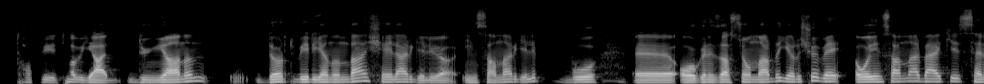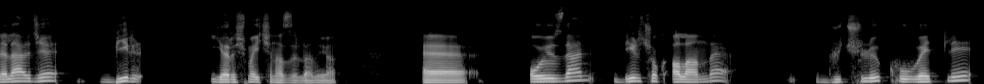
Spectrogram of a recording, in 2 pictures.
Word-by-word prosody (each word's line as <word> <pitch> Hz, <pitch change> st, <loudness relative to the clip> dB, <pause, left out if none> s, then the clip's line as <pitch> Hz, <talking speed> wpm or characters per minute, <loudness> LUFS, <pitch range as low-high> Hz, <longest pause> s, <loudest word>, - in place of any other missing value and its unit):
Tabii, 105 Hz, -2 st, -9 dB
tabii. 110 Hz, -2 st, -2 dB
Ya 95 Hz, -2 st, +2 dB, 0.2 s
dünyanın 110 Hz, +9 st, +2 dB
ı -, -, -17 dB, 0.6 s
dört 120 Hz, 0 st, +2 dB
bir 120 Hz, 0 st, +2 dB
yanından 115 Hz, +6 st, +1 dB
şeyler 125 Hz, -5 st, -1 dB
geliyor. 95 Hz, -3 st, -2 dB
İnsanlar 105 Hz, +3 st, -3 dB
gelip 125 Hz, +6 st, -5 dB, 0.2 s
bu, 115 Hz, +1 st, 0 dB, 0.3 s
eee, 100 Hz, 0 st, +4 dB
organizasyonlarda 110 Hz, +4 st, +2 dB
yarışıyor 135 Hz, +4 st, -2 dB
ve 140 Hz, -1 st, +2 dB
o 120 Hz, +2 st, +5 dB
insanlar 135 Hz, +4 st, -1 dB
belki 135 Hz, +1 st, -1 dB
senelerce 140 Hz, +6 st, +1 dB, 0.4 s
1 130 Hz, +5 st, -1 dB, 0.7 s
yarışma 115 Hz, 0 st, +1 dB
için 110 Hz, -3 st, -4 dB
hazırlanıyor. 90 Hz, -1 st, -4 dB, 0.9 s
Eee, 100 Hz, -1 st, +4 dB, 0.6 s
o 130 Hz, +2 st, +5 dB
yüzden 170 Hz, +8 st, 0 dB, 0.2 s
birçok 145 Hz, +5 st, -1 dB
alanda 120 Hz, +8 st, +2 dB, 0.9 s
güçlü, 115 Hz, +9 st, -2 dB
kuvvetli 130 Hz, +9 st, +1 dB
115 Hz, 100 wpm, -23 LUFS, 105-135 Hz, 0.9 s, o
